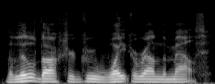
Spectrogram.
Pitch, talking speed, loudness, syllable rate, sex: 125 Hz, 225 wpm, -17 LUFS, 6.0 syllables/s, male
